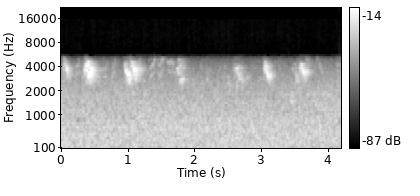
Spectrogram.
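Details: A mother Eurasian blue tit feeding her baby: short, thin high chirps, about six in four seconds at an uneven pace, over a steady background hiss.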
